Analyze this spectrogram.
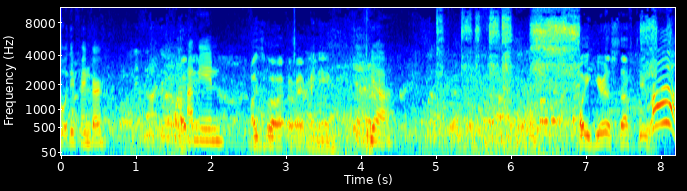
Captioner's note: pencil writing on paper sound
